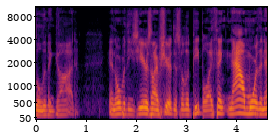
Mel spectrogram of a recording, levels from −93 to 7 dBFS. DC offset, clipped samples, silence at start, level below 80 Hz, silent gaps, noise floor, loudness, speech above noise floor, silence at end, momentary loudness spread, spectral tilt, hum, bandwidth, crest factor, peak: under 0.1%; under 0.1%; 0 s; -76 dBFS; none; -64 dBFS; -26 LUFS; 38 dB; 0 s; 15 LU; -5.5 dB/octave; none; 11 kHz; 20 dB; -6 dBFS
